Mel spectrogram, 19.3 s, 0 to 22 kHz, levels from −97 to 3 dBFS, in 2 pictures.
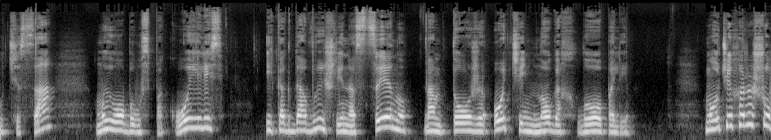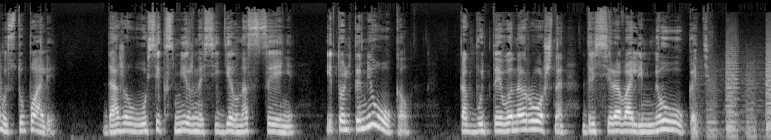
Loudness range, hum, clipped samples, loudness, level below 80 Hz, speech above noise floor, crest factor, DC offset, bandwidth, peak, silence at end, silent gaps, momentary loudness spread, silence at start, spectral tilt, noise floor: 3 LU; none; under 0.1%; -15 LUFS; -54 dBFS; 47 dB; 14 dB; under 0.1%; 19 kHz; -2 dBFS; 0 s; none; 12 LU; 0 s; -4.5 dB/octave; -62 dBFS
